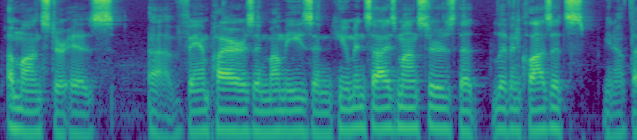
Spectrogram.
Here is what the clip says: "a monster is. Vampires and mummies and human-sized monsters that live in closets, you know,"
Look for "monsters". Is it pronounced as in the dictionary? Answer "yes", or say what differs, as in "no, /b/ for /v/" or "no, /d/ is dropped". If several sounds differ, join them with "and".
yes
